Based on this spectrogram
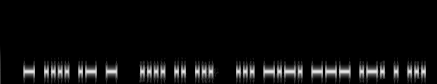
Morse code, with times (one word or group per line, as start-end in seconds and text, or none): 0.2-1.2 THAT
1.4-2.1 HIS
2.4-4.3 SCORES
